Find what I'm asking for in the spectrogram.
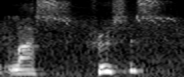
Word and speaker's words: Las Cruces: And Las Cruces, do we say that right? Las Cruces? – Very good. That's exactly right.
